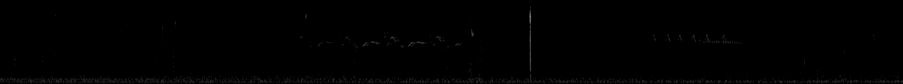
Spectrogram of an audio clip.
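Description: Near silence with small birds chirping faintly in two short runs, about three seconds in and again near seven seconds, and a single sharp click a little past five seconds.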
